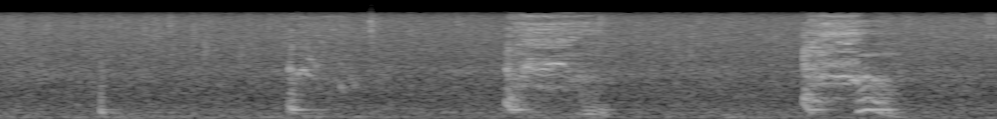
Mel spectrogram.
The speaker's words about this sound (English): Boy, I see the thunder and the lightning out this mother. We live though in it, you know what I mean? We in it, in the trenches. Y'all hear it? Y'all hear it?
